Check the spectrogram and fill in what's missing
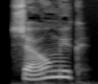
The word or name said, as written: sørgemyg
